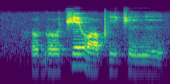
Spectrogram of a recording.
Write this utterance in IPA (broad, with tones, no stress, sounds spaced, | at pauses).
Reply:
h o˨ ɡ oː˨ t͡ʃ e˦ β ɔ˨ pʰ i˨ t͡ʃ ĩ˨ ɲ ĩ˨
